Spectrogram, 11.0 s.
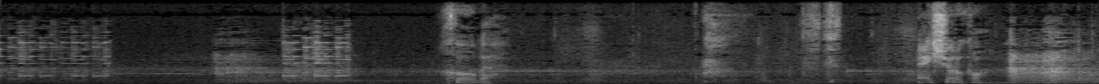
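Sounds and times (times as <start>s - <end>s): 
phone electronic ringtone: 0.0s - 1.4s, 2.8s - 3.6s
steady noise: 0.0s - 10.9s
speech: 4.6s - 5.1s, 9.2s - 10.2s.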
